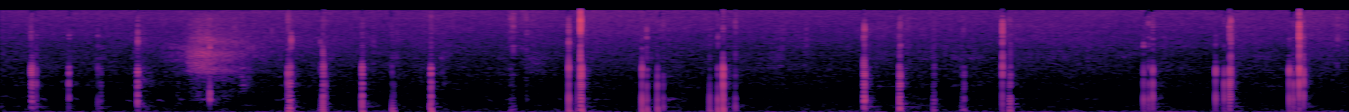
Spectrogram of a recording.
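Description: Fingernails tap and scratch a thin, flat, solid heart-shaped cork coaster held close up. About twenty short, dry clicking taps land at an uneven pace, with a brief soft scratchy hiss early on, over a faint low background hum.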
